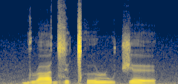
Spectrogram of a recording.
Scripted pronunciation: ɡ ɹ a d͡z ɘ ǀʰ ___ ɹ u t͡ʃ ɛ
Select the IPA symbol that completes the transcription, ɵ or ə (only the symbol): ə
